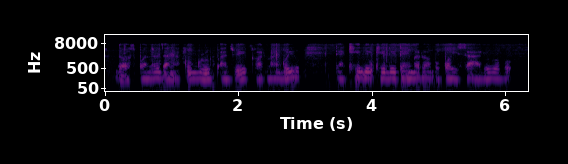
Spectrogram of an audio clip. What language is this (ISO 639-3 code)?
nep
